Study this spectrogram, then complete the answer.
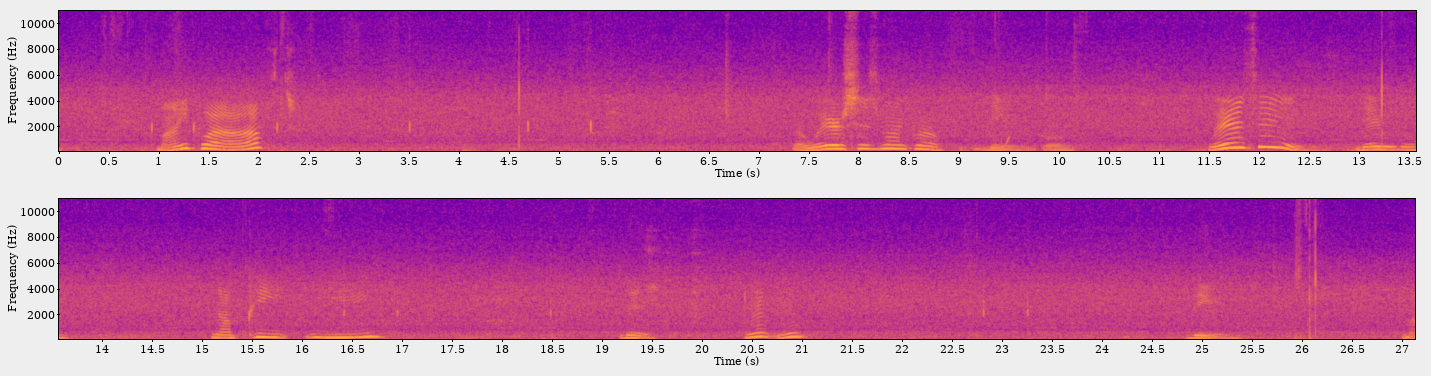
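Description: Fingers tap softly on a touchscreen keyboard.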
